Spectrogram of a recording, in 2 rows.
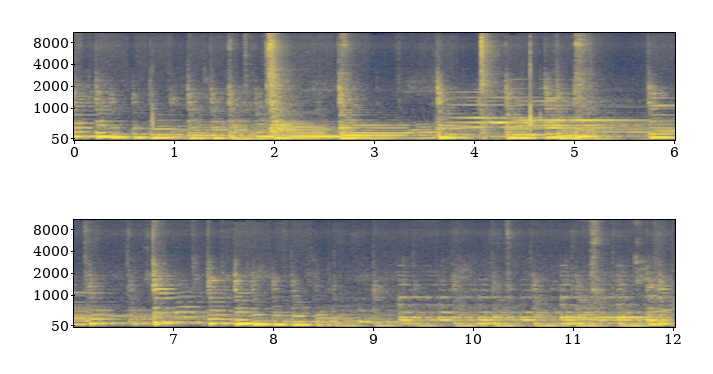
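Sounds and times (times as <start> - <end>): double bass plucked: 0.0 - 12.0
keyboard striking chords: 3.9 - 6.5.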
